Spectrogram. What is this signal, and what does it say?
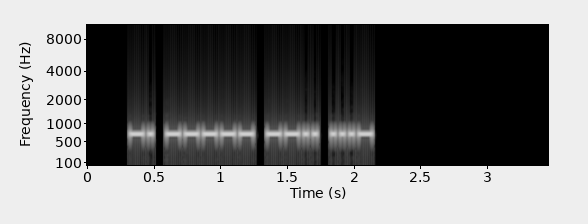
Morse code, heard as a keyed tone, about 48 wpm, spaced as for 42 wpm, 700 Hz. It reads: N0ZV
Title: Speed Racing - USA 1x2 Call Signs 35wpm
